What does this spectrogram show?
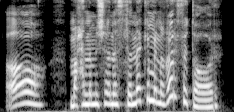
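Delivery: a sharp, needling stepmother taunting her stepdaughter; nagging stepmother. Acted.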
